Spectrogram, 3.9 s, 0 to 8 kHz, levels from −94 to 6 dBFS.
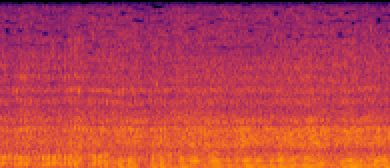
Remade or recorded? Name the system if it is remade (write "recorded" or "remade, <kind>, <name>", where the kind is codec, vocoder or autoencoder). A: recorded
